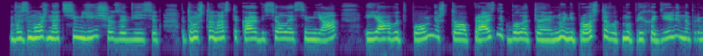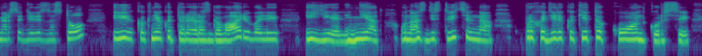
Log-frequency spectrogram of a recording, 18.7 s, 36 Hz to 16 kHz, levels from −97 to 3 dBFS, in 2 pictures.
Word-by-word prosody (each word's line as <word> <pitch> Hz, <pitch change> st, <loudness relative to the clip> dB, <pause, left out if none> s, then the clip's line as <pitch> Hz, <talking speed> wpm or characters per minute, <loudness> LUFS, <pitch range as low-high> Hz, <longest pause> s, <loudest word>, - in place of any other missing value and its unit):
Возможно, 260 Hz, +3 st, +3 dB
от 250 Hz, -, -6 dB
семьи 270 Hz, -2 st, +2 dB
ещё 255 Hz, -5 st, -4 dB
зависит. 220 Hz, -1 st, -4 dB, 0.3 s
Потому 260 Hz, +2 st, 0 dB
что 280 Hz, -, -4 dB
у -, -, +2 dB
нас 260 Hz, +2 st, 0 dB
такая 245 Hz, -3 st, +3 dB
весёлая 235 Hz, +2 st, -2 dB
семья, 220 Hz, -1 st, 0 dB, 0.4 s
и 225 Hz, -, -1 dB
я 235 Hz, +1 st, +5 dB
вот 235 Hz, -2 st, -3 dB
помню, 260 Hz, +9 st, 0 dB
что 220 Hz, -5 st, +1 dB
праздник 260 Hz, -, +4 dB
был- 230 Hz, +2 st, +1 dB
это, 210 Hz, -2 st, -2 dB
ну, 240 Hz, +7 st, +2 dB
не 235 Hz, -2 st, +2 dB
просто, 240 Hz, +9 st, +1 dB
вот 215 Hz, -3 st, -4 dB
мы 250 Hz, -1 st, +4 dB
приходили, 225 Hz, +6 st, -2 dB
например, 225 Hz, -3 st, -4 dB
садились 220 Hz, -1 st, -8 dB
за 210 Hz, +1 st, -13 dB
стол 245 Hz, -, 0 dB, 0.3 s
и, 250 Hz, 0 st, +3 dB
как 230 Hz, 0 st, -6 dB
некоторые, 225 Hz, -5 st, 0 dB
разговаривали 225 Hz, +3 st, +2 dB, 0.3 s
и 225 Hz, -, +1 dB
ели. 200 Hz, -6 st, 0 dB
Нет, 215 Hz, 0 st, +3 dB, 0.2 s
у 220 Hz, -, -2 dB
нас 215 Hz, +3 st, +2 dB
действительно 230 Hz, -1 st, -2 dB, 0.4 s
проходили 255 Hz, -3 st, +1 dB
какие-то 255 Hz, +2 st, -1 dB
конкурсы, 205 Hz, -5 st, 0 dB
230 Hz, 140 wpm, -23 LUFS, 215-250 Hz, 0.4 s, я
